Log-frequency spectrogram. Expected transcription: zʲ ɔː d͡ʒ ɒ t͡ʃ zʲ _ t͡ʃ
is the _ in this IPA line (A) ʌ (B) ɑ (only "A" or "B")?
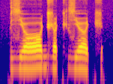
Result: A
